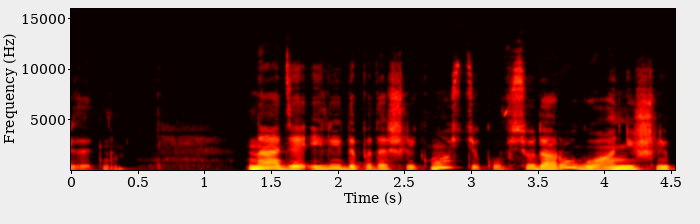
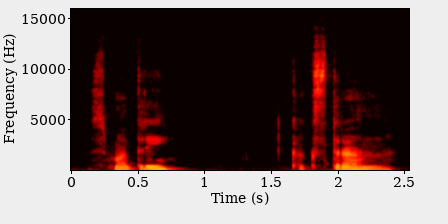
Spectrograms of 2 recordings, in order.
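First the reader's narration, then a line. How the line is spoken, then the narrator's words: Quiet. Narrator (Russian): тихо сказала Надя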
